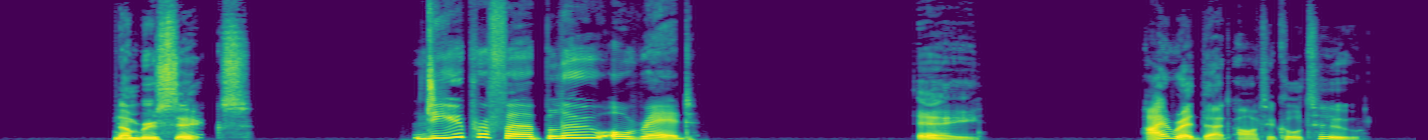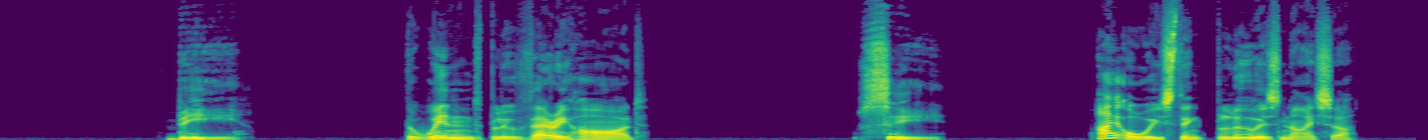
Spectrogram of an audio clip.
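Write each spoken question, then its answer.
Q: Do you prefer blue or red?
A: C: I always think blue is nicer.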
